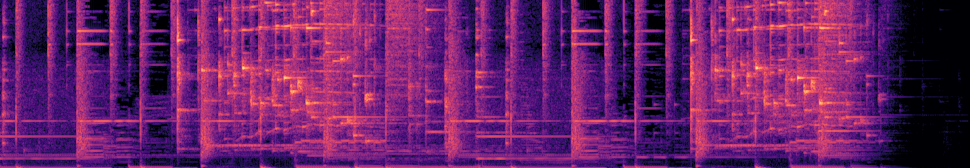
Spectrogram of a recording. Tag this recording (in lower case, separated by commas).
music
